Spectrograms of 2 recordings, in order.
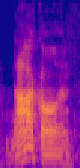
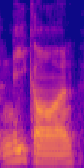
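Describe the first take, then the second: First: The first vowel sounds like 'eye'. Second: The first vowel sounds like 'ee'. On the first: The speaker calls it right. "that I is, is a long I" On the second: The speaker calls it wrong. "everybody wants to call it Nikon. There's there's no two E's"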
